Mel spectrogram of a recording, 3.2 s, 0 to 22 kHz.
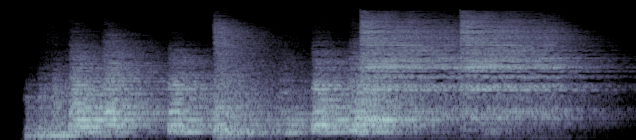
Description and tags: Stereo Drums Effect Room 2
Some of my drum recordings stereo mixed. test
cymbal, cymbals, drummed, drumming, drums, room, roomy, snare, stereo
